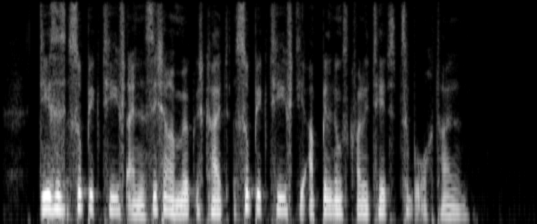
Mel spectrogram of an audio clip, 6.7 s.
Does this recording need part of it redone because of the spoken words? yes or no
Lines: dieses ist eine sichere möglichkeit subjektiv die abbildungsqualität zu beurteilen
yes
